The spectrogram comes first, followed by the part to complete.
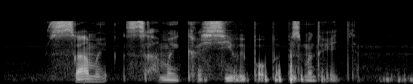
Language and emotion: Russian, neutral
